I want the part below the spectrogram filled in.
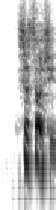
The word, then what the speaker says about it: Satoshi: Satoshi, there we go.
